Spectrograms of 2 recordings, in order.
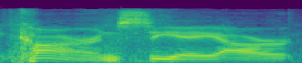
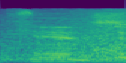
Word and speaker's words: Cairns: here, and it's it's I would say Cairns, Cairns, but you guys don't. You leave off the R. How do you say it? Cans. It's cans. Cans. We follow the eye. It's Like I want to go. Can of beans. I don't care. Like cans of beans, right?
